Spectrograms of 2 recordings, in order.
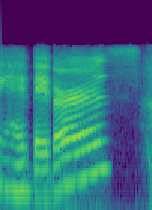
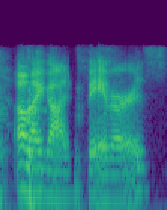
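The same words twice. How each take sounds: First: Nasally voice. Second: Said in the usual way. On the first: Retold or imitated. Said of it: "switching back to that nasally voice".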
